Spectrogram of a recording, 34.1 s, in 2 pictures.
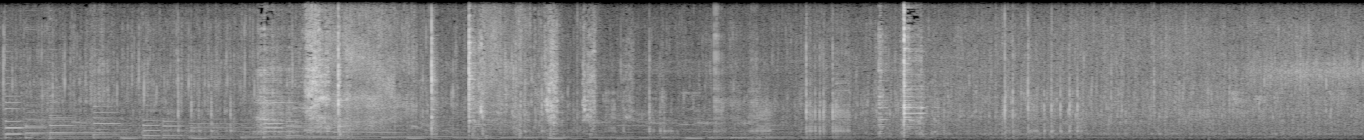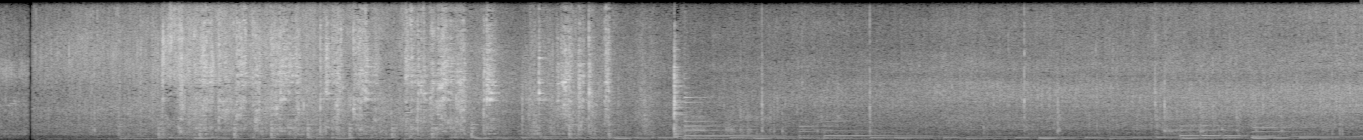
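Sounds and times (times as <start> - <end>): squid sizzling in a wok: 0.0 - 34.0
metal spatula scraping a pan: 2.8 - 11.9, 18.8 - 26.8, 31.6 - 31.9.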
